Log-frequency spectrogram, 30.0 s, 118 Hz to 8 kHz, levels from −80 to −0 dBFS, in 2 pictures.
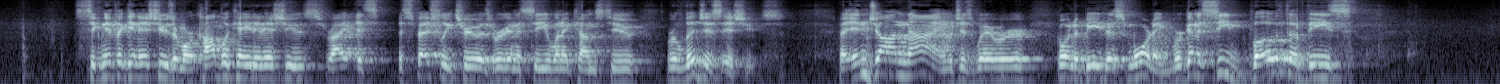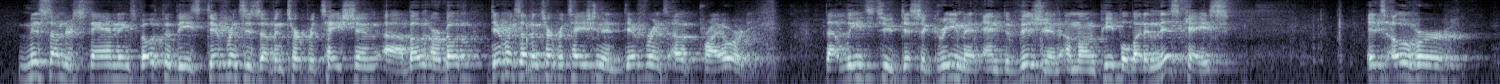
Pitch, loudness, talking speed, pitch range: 155 Hz, -16 LUFS, 145 wpm, 140-170 Hz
